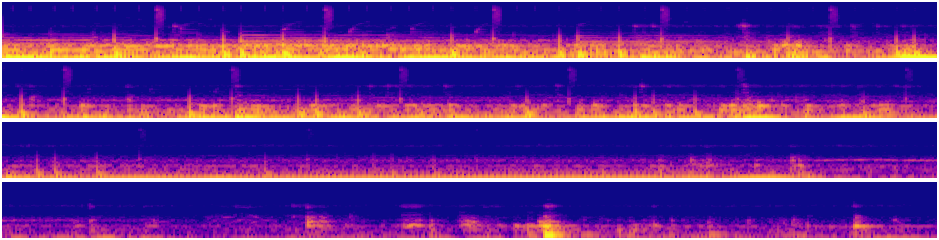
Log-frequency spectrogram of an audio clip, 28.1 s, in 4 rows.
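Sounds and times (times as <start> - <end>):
faint ticking: 0.0 - 19.0.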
